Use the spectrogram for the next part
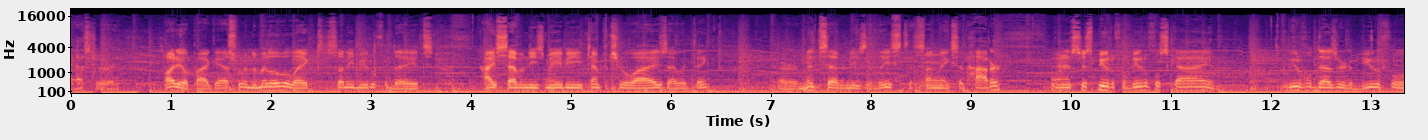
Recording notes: One, we did the bulk of the recording on a boat on Lake Moovalya in Parker Arizona.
